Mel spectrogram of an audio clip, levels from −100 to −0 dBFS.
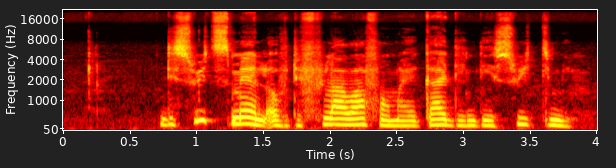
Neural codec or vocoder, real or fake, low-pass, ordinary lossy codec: vocoder, 48 kHz, 128 mel bands, Vocos; fake; none; none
